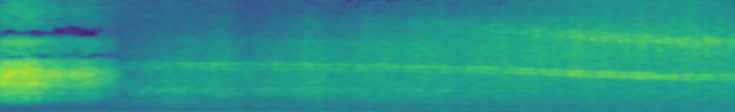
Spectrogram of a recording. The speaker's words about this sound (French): Vous êtes un pilote d'avion et le décollage est imminent. Toutes les informations dont vous avez besoin pour gérer votre vol vous sont envoyées par la tour de contrôle. La voie est libre, pouvez décoller.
